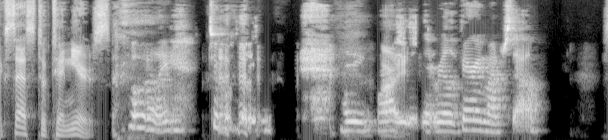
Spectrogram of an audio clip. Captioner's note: laughs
